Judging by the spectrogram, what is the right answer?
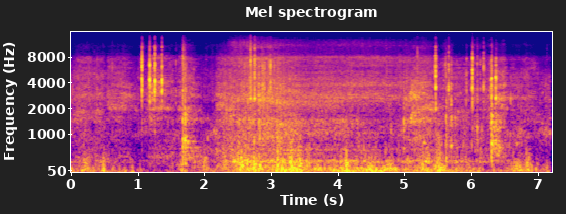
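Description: Mountain bike riding down a dirt singletrack: wind buffeting the microphone and tyres rumbling over the dirt, loudest through the middle, with sharp clicks and rattles from the bike now and then.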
